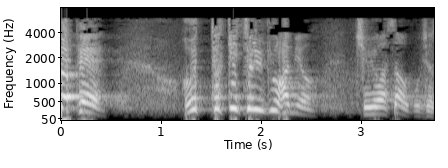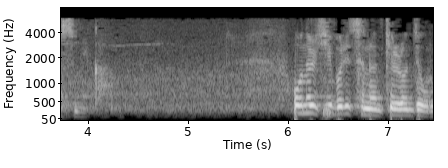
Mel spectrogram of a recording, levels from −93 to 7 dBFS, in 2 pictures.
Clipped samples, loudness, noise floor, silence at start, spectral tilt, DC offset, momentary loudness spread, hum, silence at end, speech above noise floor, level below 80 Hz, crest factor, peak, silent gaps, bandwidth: under 0.1%; -13 LUFS; -37 dBFS; 0 s; -4 dB/octave; under 0.1%; 20 LU; none; 0 s; 24 dB; -48 dBFS; 14 dB; 0 dBFS; none; 6.2 kHz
